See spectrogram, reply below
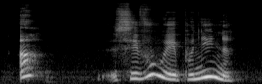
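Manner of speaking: slightly awkward, embarrassed. Answering the young woman who has just addressed him, with some embarrassment. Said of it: "répondit avec quelque embarras".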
